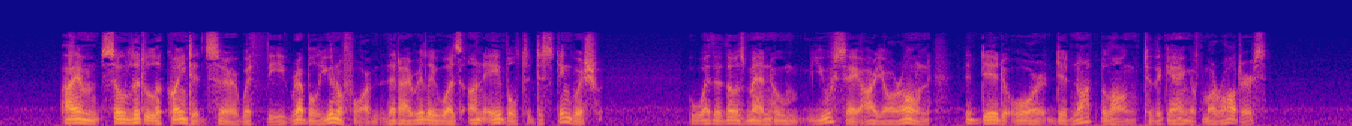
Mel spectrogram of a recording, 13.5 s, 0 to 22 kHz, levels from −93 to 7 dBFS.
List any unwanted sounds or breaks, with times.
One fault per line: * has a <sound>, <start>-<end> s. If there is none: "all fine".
all fine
